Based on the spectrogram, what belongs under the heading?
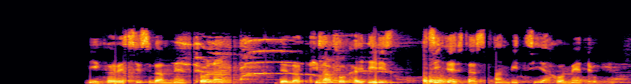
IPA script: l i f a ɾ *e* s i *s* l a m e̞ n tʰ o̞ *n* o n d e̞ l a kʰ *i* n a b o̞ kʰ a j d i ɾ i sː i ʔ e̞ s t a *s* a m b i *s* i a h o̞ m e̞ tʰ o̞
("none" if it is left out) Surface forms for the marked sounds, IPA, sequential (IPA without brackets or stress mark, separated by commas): e, s, n, i, s, t͡s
